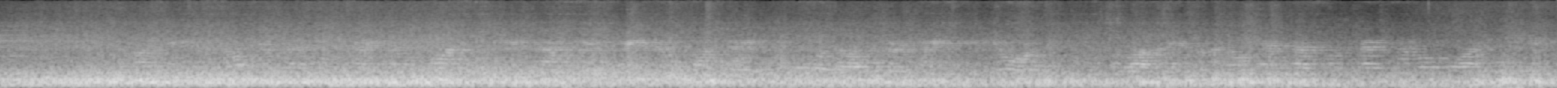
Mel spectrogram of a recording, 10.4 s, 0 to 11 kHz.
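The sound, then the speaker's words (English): Busy train station ambience: a steady low rumble of rail traffic beneath a constant murmur of crowd voices, fairly loud and continuous throughout. “Episode 3, Train Station.”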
